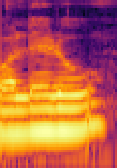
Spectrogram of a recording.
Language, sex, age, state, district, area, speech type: Assamese, male, 18-30, Assam, Majuli, urban, spontaneous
